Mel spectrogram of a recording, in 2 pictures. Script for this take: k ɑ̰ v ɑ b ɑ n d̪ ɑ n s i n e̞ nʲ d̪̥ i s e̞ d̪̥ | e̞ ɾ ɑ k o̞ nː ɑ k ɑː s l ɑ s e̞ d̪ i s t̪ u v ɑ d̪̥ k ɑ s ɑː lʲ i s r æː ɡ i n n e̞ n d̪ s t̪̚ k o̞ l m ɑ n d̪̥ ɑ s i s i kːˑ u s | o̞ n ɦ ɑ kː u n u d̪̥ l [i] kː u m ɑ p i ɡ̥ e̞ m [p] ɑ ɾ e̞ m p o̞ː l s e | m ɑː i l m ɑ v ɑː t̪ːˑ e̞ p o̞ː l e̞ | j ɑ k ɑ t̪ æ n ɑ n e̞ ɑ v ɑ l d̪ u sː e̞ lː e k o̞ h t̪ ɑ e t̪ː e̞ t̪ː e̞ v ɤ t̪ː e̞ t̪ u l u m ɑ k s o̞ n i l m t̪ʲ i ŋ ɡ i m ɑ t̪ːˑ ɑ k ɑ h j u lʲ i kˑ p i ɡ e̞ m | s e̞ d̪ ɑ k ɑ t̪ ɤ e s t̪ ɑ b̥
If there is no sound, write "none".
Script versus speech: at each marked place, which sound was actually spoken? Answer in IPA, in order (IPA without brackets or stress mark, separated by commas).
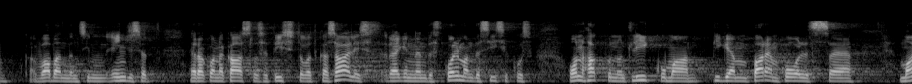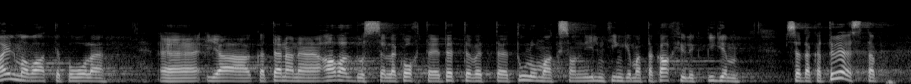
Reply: iː, p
